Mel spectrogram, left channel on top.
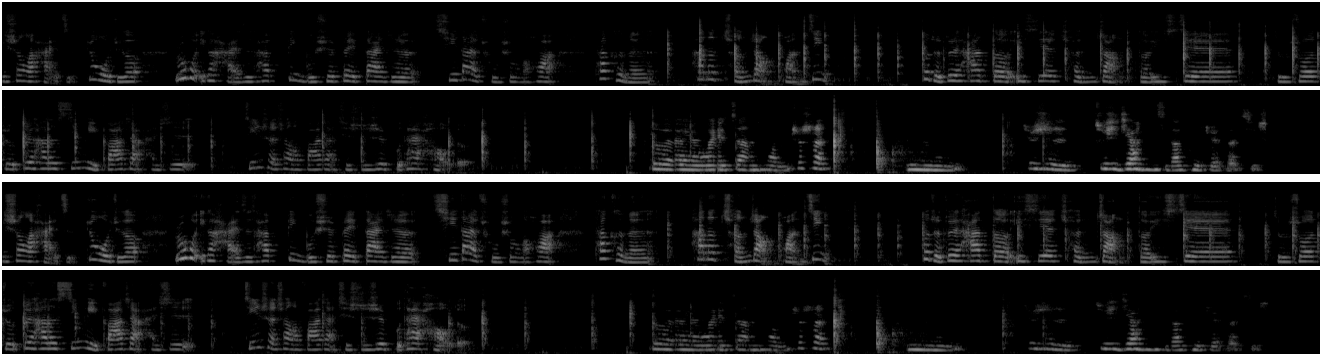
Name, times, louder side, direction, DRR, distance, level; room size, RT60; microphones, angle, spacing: voice 1, 0.0-6.6 6.9-8.5 9.2-12.4 12.7-15.1 15.6-17.9, right 3 dB, 25° right, 0.3 m, -44 dB
sound 1, 6.4-24.1, left 4 dB, 30° left, 0.5 m, -51 dB
voice 2, 19.7-21.5 22.2-22.8 23.4-25.8, left 6 dB, 80° left, 0.4 m, -41 dB
2.6 x 2.1 x 3.2 m
head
